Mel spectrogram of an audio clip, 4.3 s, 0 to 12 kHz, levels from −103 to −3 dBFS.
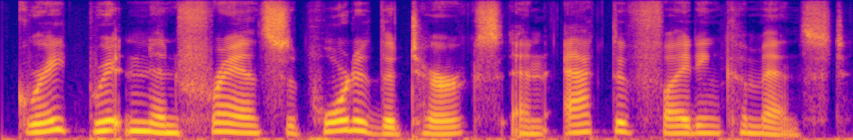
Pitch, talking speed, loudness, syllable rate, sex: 190 Hz, 155 wpm, -17 LUFS, 4.9 syllables/s, female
